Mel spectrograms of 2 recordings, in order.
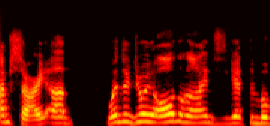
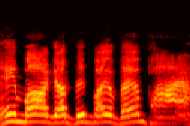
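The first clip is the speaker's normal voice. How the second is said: put-on heavy Boston accent, slower. Describing a movie, the speaker voices the oldest son's line in a thick Boston accent. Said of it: "the oldest son has a thick Boston accent".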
